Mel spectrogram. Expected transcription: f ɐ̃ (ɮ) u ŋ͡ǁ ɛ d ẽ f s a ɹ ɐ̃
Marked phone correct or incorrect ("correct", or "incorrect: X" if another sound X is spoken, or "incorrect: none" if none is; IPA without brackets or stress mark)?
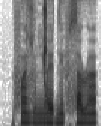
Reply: correct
